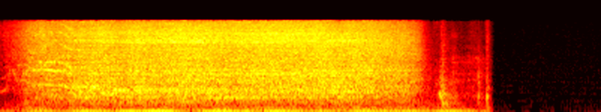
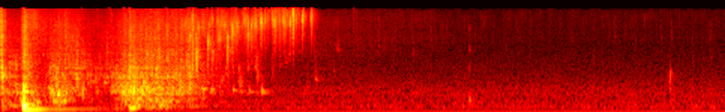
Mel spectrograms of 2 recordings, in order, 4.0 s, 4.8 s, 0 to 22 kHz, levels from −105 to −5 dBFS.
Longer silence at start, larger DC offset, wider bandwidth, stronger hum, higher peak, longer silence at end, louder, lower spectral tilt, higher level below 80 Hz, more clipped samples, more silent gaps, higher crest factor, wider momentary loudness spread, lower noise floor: about the same, 0.1 s vs 0 s; neither; second, 11.5 kHz vs 17 kHz; neither; about the same, -6 dBFS vs -6 dBFS; second, 0.95 s vs 2.75 s; first, -17 LUFS vs -34 LUFS; second, 2 dB/octave vs -4 dB/octave; about the same, -44 dBFS vs -48 dBFS; neither; neither; second, 16 dB vs 30 dB; about the same, 9 LU vs 11 LU; first, -89 dBFS vs -68 dBFS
